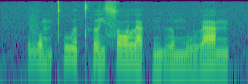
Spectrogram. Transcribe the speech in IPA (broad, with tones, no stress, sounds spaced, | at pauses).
v ɔ˧˩ m t̪ʰ u˧ ə̯ t̪ʰ ə̰˧˥ j s ɔ˧ l a˨˩ k̚ ŋ ɨ˨˩ ə̯ m u˧˩ l a˧ ŋ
